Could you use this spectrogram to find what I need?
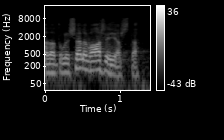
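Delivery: ordinary talk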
